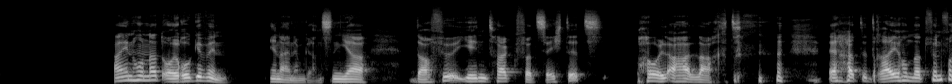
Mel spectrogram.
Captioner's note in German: gelächter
